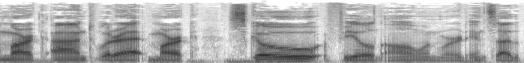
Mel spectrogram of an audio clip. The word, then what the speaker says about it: Schofield: bad and I apologize I mispronounced your last name at the top but it's Scofield right yeah yeah and I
